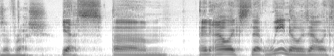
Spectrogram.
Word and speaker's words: Alex: Elwood per um so I'm sorry Alex not leex Alex uh so written by the members of Rush yes um and Alex that we know is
